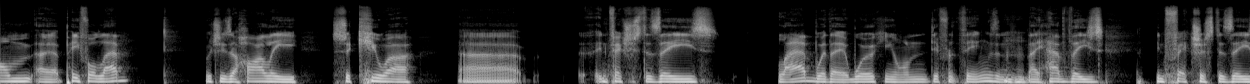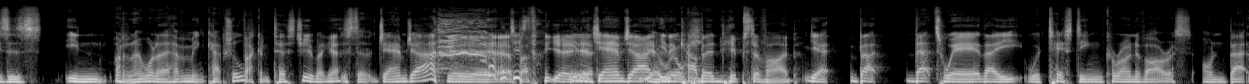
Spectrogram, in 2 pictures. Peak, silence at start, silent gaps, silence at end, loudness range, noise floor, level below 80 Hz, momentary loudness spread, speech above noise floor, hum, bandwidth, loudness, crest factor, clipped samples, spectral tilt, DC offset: -2 dBFS; 0 s; 5.71-5.78 s; 0 s; 4 LU; -64 dBFS; -38 dBFS; 8 LU; 48 dB; none; 15.5 kHz; -17 LUFS; 14 dB; under 0.1%; -5 dB/octave; under 0.1%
